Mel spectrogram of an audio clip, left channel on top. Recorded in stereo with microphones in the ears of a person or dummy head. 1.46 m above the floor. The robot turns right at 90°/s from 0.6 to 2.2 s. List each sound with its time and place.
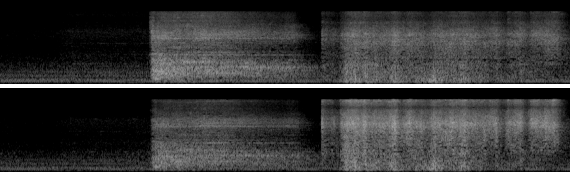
1.5 s sawing: 75° left, 5 m; by 3.0 s 135° left, 5 m
3.2 s crumpling: 45° right (ahead or behind), 0.9 m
